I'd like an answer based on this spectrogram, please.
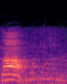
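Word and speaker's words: calm: why because some letters are silent for example काम what is spelling of काम सी ए एल एम एल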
